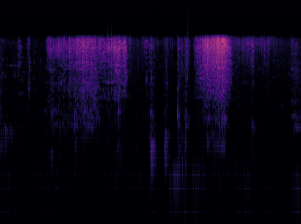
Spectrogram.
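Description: Clear plastic packaging bag crinkling and rustling as a small mosquito trap lamp is slid out of it, in two stretches with a few light handling clicks between.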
